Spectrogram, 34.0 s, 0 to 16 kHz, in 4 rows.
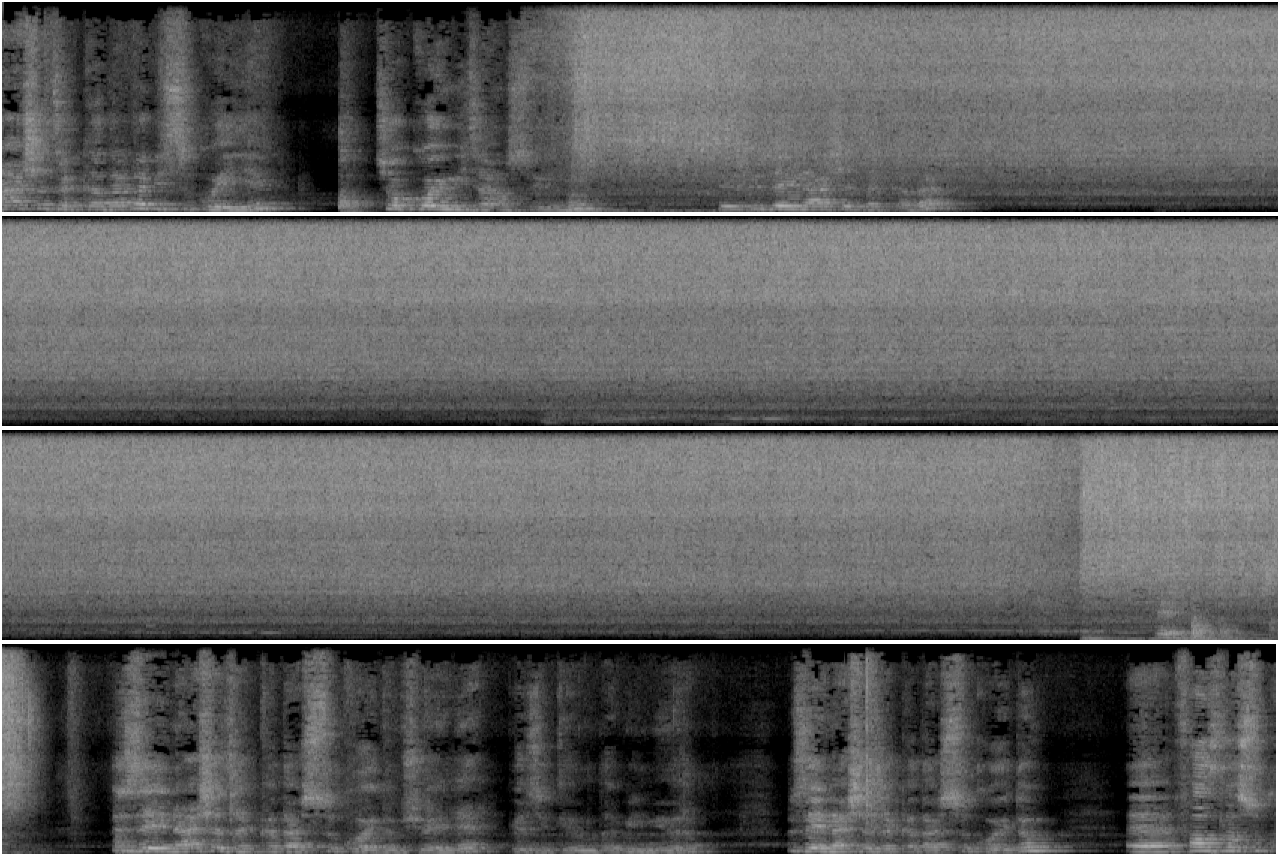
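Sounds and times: tap water running into a pot: 3.6 - 25.8.

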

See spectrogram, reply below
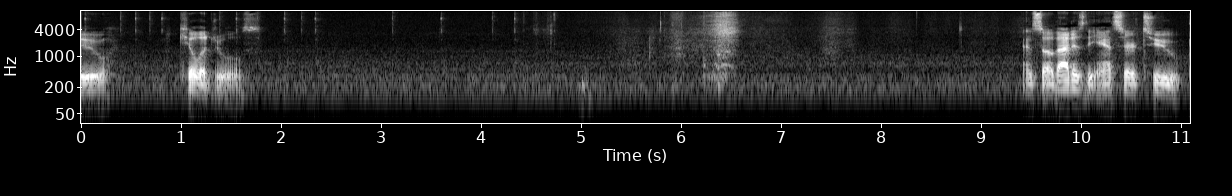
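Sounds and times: room hiss: 4.9 - 11.0
stylus swishing across tablet: 5.9 - 6.7.

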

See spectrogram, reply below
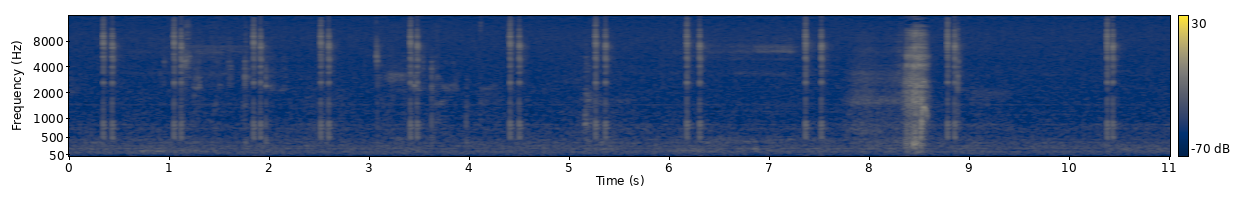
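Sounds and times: computer mouse clicking: 0.3 - 1.2, 1.8 - 3.7, 4.4 - 4.6, 5.2 - 5.4, 6.2 - 6.4, 7.3 - 7.6, 8.8 - 9.0, 10.4 - 10.6.

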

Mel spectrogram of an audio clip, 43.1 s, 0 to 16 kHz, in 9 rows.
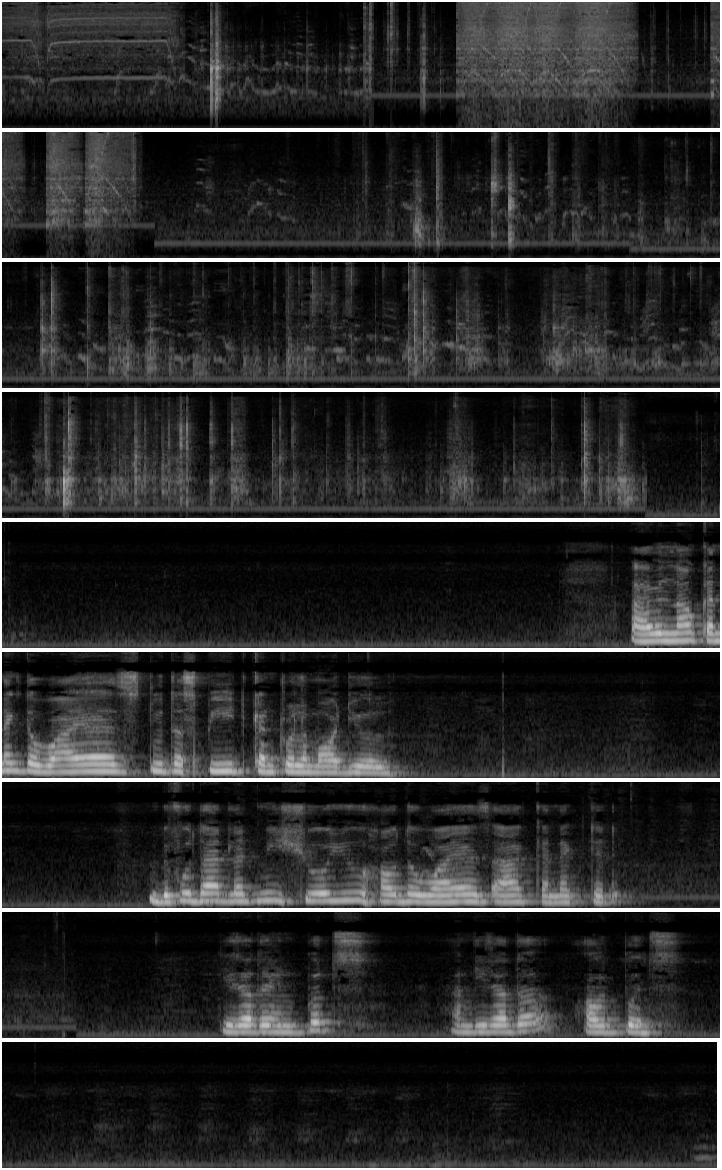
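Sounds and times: cordless drill whine: 0.0 - 9.9.

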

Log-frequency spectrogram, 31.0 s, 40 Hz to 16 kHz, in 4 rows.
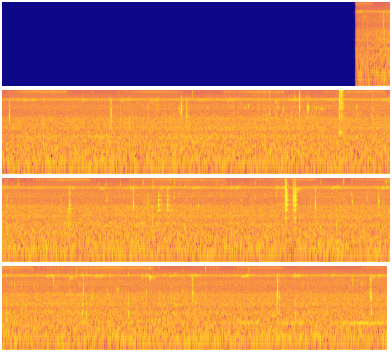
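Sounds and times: water trickling into bowl: 9.6 - 30.9.

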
